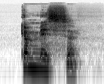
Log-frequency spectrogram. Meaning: first-person singular imperfect subjunctive of commettre
- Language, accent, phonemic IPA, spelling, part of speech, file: French, Canada, /kɔ.mis/, commisse, verb, LL-Q150 (fra)-commisse.wav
